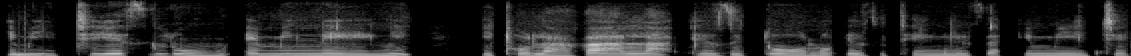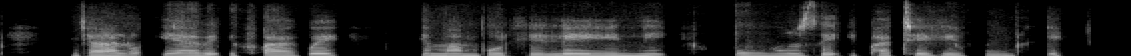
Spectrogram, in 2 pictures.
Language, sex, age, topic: North Ndebele, male, 50+, health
